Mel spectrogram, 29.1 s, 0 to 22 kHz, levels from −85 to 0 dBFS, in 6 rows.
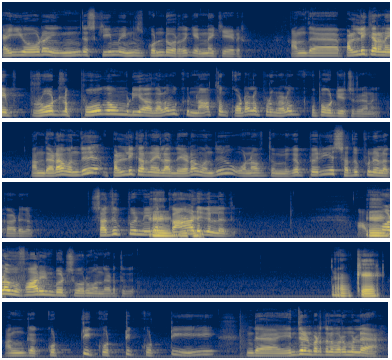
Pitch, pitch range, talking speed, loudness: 150 Hz, 130-180 Hz, 110 wpm, -26 LUFS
